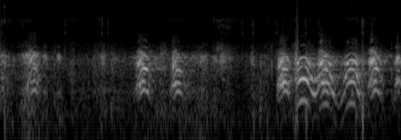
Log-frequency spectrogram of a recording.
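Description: A dog barking in short, quick barks: one near the start, two about a second and a half in, then a rapid run of about six barks from just before three seconds.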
